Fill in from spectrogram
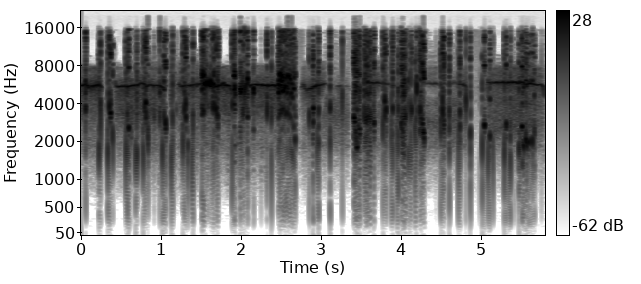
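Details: Stereo swiftlet lure sound, Pelangi Senja vs BJA Birahi: fast rattling clicks in bursts separated by short gaps, overlaid with a steady, very high, thin whistle and brief chirps.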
